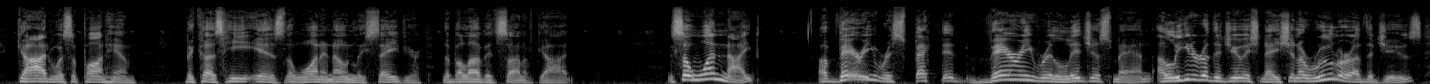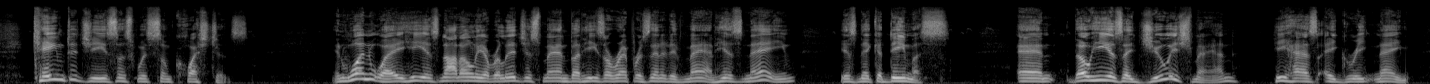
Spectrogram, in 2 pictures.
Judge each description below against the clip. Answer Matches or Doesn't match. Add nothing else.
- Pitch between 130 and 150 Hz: Matches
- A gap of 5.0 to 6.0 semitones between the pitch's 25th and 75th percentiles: Matches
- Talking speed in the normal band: Matches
